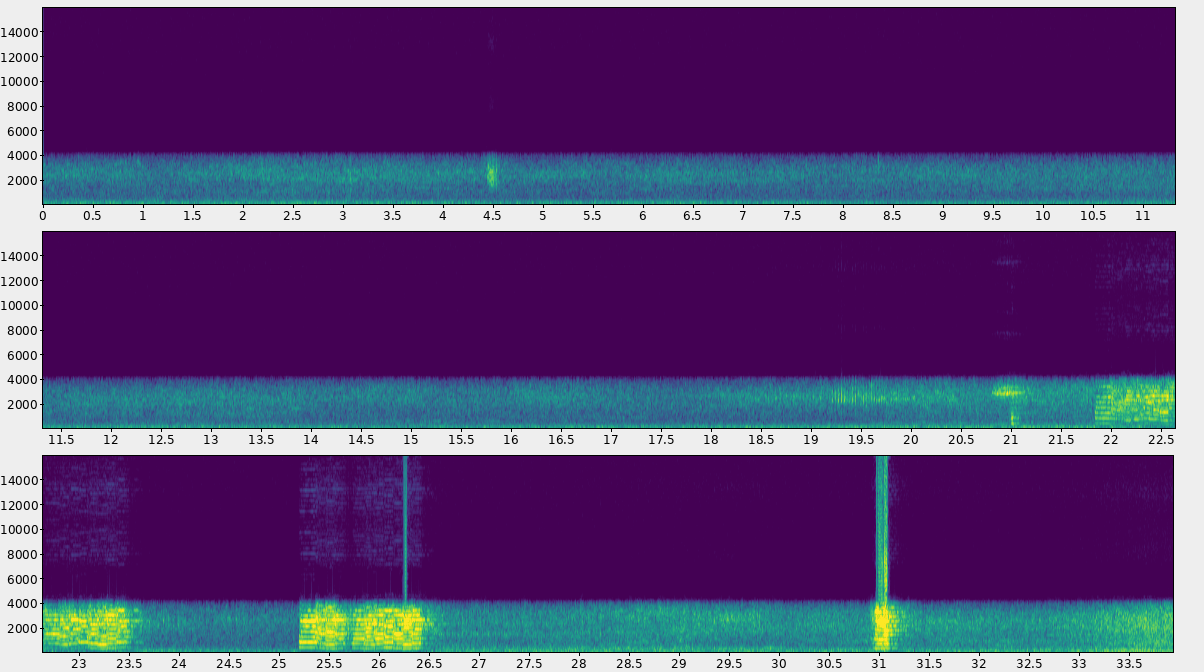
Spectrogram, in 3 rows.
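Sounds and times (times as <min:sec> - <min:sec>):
engine and traffic rumble: 0:00.0 - 0:33.9
multi-tone musical bus horn: 0:20.8 - 0:21.2, 0:21.8 - 0:23.8, 0:25.2 - 0:26.6, 0:30.9 - 0:31.4.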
